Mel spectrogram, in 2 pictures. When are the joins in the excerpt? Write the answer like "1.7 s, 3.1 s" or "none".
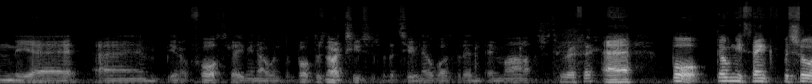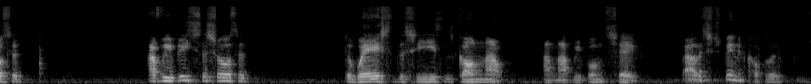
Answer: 7.1 s, 14.9 s

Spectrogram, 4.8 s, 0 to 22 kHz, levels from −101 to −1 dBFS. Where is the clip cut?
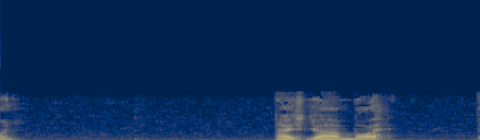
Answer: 2.5 s

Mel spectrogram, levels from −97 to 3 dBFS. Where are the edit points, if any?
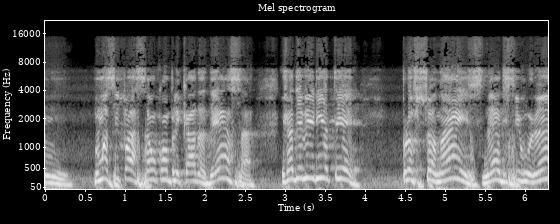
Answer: none

